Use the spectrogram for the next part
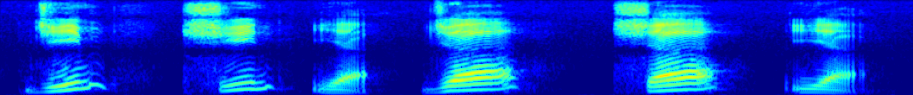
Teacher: Huruf shin yang berada pada makhraj di wasatul lisan, iaitu tengah lidah.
